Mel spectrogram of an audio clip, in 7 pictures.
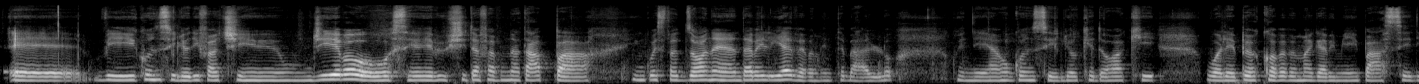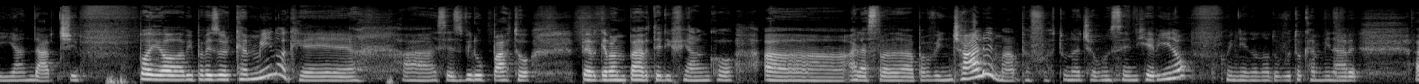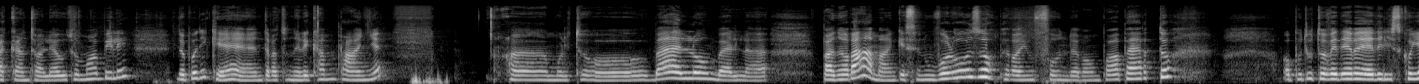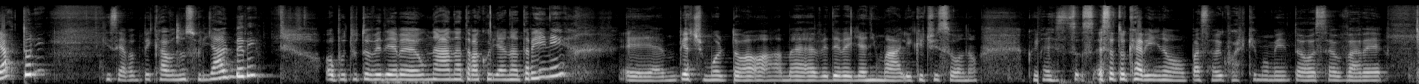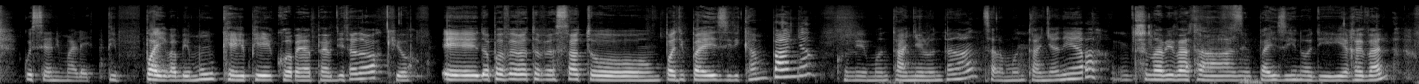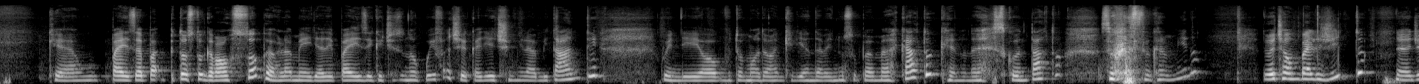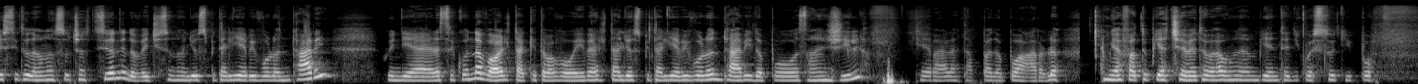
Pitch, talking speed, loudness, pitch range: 205 Hz, 150 wpm, -19 LUFS, 190-225 Hz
